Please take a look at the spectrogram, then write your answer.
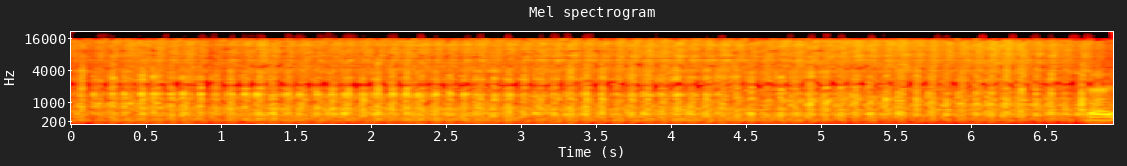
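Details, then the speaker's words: Suzuki GS 500E idling with a fast, even ticking rattle; the noise appears at idle and disappears at high revs; source unconfirmed, suspects include the cam chain tensioner. "a lenta a lenta ela aparece na alta o barulho não aparece"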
